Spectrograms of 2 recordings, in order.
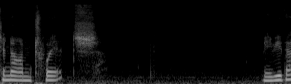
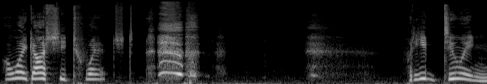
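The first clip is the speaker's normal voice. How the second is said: loud, rising excited yelps; 6 semitones higher, 7 dB louder than usual. Real, not acted. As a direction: gush out loud in surprise. Reacting to twitching character.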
